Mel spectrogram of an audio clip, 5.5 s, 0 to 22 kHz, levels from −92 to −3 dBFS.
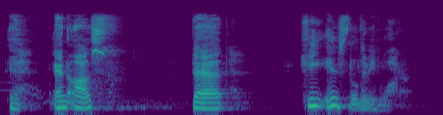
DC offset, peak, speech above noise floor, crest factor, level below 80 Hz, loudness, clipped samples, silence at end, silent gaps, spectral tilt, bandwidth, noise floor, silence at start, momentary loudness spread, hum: under 0.1%; -22 dBFS; 42 dB; 24 dB; -78 dBFS; -41 LUFS; under 0.1%; 0.5 s; none; -3 dB/octave; 15.5 kHz; -84 dBFS; 0.1 s; 20 LU; none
